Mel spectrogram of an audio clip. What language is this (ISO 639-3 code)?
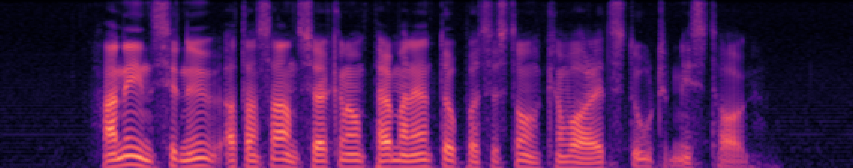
swe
